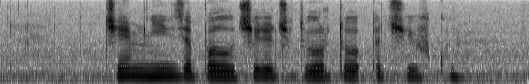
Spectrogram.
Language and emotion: Russian, neutral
